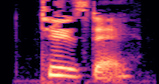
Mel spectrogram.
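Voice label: "Tuesday", English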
